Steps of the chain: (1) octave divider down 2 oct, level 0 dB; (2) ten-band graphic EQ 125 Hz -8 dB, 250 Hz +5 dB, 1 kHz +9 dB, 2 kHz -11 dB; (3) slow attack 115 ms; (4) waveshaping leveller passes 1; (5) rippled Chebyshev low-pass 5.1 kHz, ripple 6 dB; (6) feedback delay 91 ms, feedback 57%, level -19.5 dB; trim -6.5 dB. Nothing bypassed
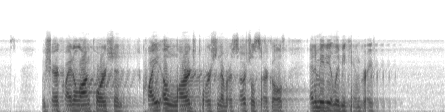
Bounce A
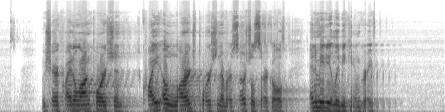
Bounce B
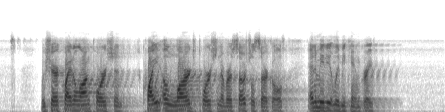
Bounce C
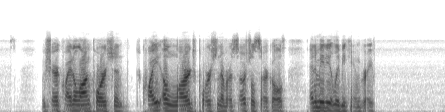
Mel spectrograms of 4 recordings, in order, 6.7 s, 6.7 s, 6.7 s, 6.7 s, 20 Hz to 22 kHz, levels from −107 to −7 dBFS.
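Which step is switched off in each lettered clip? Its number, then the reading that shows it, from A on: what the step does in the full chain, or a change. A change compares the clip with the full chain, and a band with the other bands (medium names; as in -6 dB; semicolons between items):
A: 5, 2 kHz band -4.0 dB; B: 3, 1 kHz band +1.5 dB; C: 6, echo-to-direct -18.0 dB to none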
